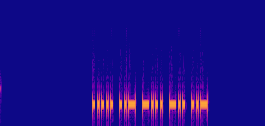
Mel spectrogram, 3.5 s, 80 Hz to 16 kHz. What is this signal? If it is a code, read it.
Morse code, heard as a keyed tone, about 40 wpm, 700 Hz. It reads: 5UBDU
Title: Five Challenging Letter-Number Combinations 40wpm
